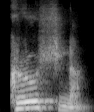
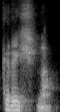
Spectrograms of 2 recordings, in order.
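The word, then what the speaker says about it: कृष्ण: K am I right kushna in between k then half it became because of it became so kushna so kushna kushna is the right pronunciation it is not Krishna it is going in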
